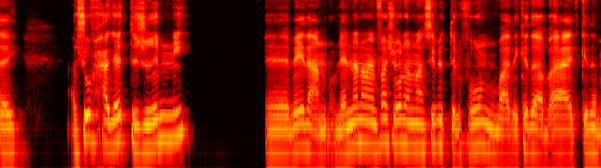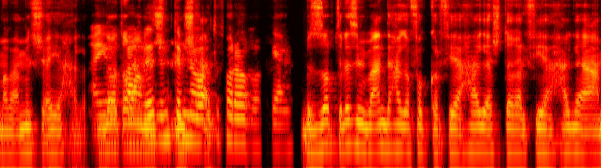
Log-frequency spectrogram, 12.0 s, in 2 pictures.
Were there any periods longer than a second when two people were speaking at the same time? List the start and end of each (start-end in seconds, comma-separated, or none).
6.9-8.2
